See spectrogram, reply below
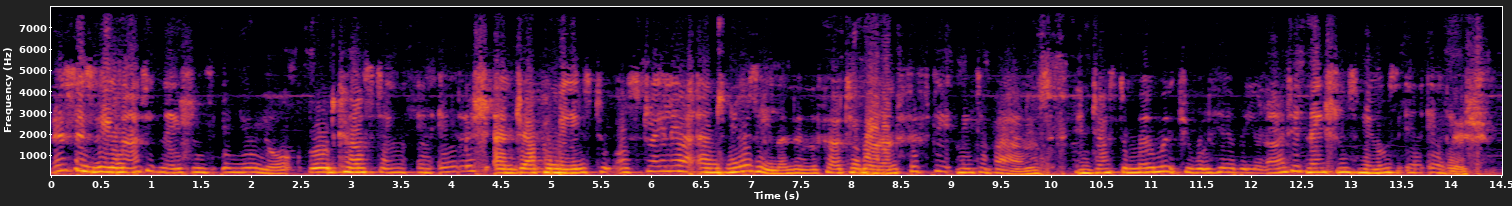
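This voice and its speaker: A woman's voice: medium pitch, unhurried, hardly any pauses, rough recording. A woman giving a formal scripted station identification as a radio announcer on an old shortwave broadcast. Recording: 1970s shortwave radio, crowd-like babble behind.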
